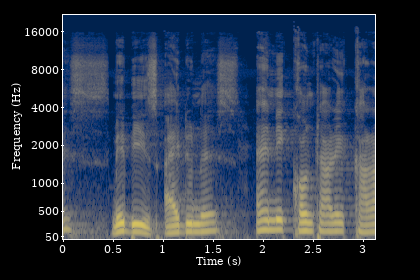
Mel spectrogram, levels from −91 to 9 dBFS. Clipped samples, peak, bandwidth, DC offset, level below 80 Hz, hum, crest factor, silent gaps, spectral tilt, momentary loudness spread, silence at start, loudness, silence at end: under 0.1%; 0 dBFS; 13.5 kHz; under 0.1%; -40 dBFS; none; 16 dB; none; -8 dB/octave; 12 LU; 0 s; -17 LUFS; 0 s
